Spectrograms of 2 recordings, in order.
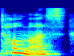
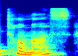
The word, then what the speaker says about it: Tomas: to th the to it would still be pronounced Tomas in many languages because it's just aspiration right we don't say thas right we say Tomas and when I put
